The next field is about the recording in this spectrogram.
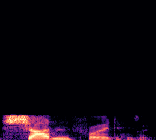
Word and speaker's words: Schadenfreude: Looked up the pronunciation. – Schadenfreude. – Okay. – Schadenfreude. – Okay, now we got our pronunciation lesson for the day.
